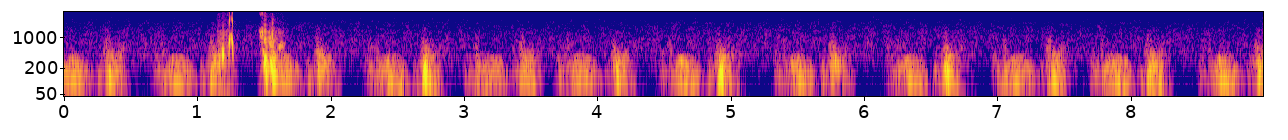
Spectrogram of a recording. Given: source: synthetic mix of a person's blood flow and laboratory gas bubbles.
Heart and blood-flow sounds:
Doppler ultrasound of blood flow; precordium
1.15-1.31 s: bubbles
1.46-1.67 s: bubbles
From the record:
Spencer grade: 1 (occasional bubble signal discernible with the cardiac motion signal, with majority of cardiac periods free of bubbles); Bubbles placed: anywhere in the cardiac cycle

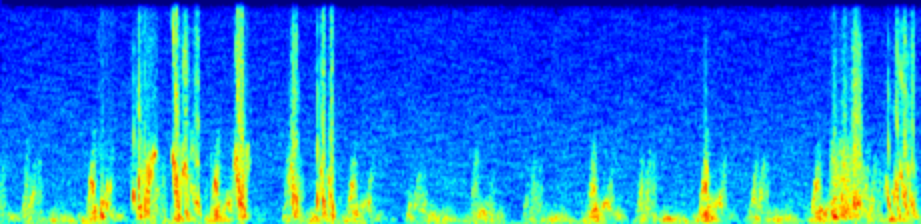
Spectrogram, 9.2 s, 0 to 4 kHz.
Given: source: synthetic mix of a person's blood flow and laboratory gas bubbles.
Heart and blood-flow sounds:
Doppler ultrasound of blood flow; precordium
0.97-1.13 s: bubbles
1.30-1.57 s: bubbles
1.69-2.01 s: bubbles
2.30-2.49 s: bubbles
2.86-3.00 s: bubbles
3.14-3.36 s: bubbles
8.27-8.68 s: bubbles
8.81-9.18 s: bubbles
From the record:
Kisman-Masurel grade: 223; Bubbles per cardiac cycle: several, 3 to 8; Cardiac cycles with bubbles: 10 to 50%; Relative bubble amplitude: loud (0.450 to 0.775); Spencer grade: 2 (many but less than half of the cardiac periods contain bubble signals, singularly or in groups); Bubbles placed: only in the low amplitude regions of the cardiac cycle

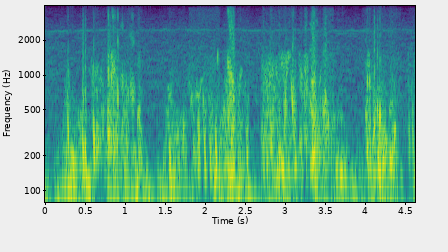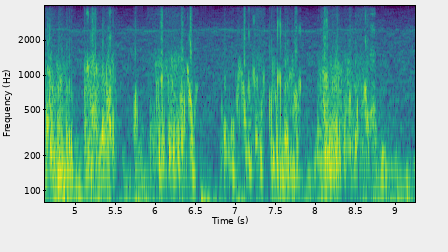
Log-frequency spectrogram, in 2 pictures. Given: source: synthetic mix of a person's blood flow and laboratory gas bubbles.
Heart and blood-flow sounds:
Doppler ultrasound of blood flow; precordium
0.26-1.25 s: bubbles
1.52-1.61 s: bubbles
1.64-2.56 s: bubbles
2.69-3.79 s: bubbles
3.97-4.45 s: bubbles
4.52-5.00 s: bubbles
5.12-5.53 s: bubbles
5.72-5.81 s: bubbles
5.91-6.54 s: bubbles
6.80-7.86 s: bubbles
8.03-8.79 s: bubbles
9.24-9.26 s: bubbles
From the record:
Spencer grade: 4 (maximum detectable bubble signal sounding continuously throughout systole and diastole of every cardiac period, and overriding the amplitude of the normal cardiac signals); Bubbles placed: anywhere in the cardiac cycle

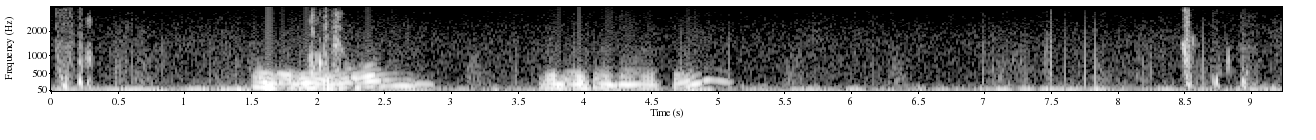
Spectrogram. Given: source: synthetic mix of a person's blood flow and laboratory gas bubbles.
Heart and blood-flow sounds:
Doppler ultrasound of blood flow; subclavian vein
0.04-0.33 s: bubbles
1.93-2.27 s: bubbles
8.46-8.59 s: bubbles
8.69-8.85 s: bubbles
8.91-9.07 s: bubbles
From the record:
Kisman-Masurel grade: 222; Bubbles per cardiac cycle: several, 3 to 8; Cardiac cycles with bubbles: 10 to 50%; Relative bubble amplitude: moderate (0.250 to 0.450); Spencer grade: 2 (many but less than half of the cardiac periods contain bubble signals, singularly or in groups); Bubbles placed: anywhere in the cardiac cycle

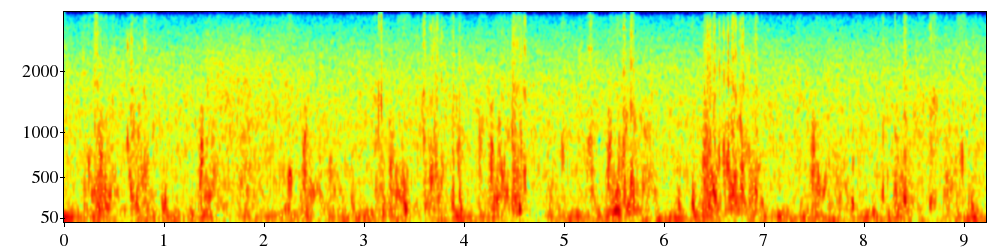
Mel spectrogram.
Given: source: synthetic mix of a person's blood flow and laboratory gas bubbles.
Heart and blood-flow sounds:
Doppler ultrasound of blood flow; precordium
0.18-0.56 s: bubbles
0.60-0.93 s: bubbles
0.95-1.06 s: bubbles
2.17-2.31 s: bubbles
2.54-2.59 s: bubbles
2.86-2.93 s: bubbles
3.07-3.23 s: bubbles
3.33-3.47 s: bubbles
3.56-4.01 s: bubbles
4.13-4.21 s: bubbles
4.27-4.64 s: bubbles
4.96-5.02 s: bubbles
5.21-5.33 s: bubbles
5.45-5.88 s: bubbles
6.09-6.19 s: bubbles
6.25-7.00 s: bubbles
7.49-7.56 s: bubbles
7.84-7.93 s: bubbles
8.09-8.26 s: bubbles
8.30-8.76 s: bubbles
8.91-9.12 s: bubbles
From the record:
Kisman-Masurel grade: 243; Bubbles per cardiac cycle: several, 3 to 8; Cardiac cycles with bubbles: 100%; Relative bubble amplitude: loud (0.450 to 0.775); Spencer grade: 3 (all of the cardiac periods contain showers or single bubble signals, but not dominating or overriding the cardiac motion signals); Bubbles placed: anywhere in the cardiac cycle

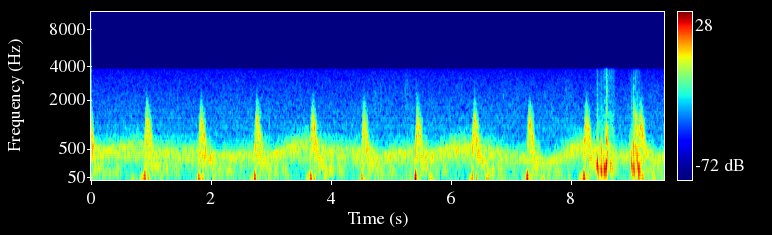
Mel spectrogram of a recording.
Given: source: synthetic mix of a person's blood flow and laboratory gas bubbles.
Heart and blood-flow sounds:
Doppler ultrasound of blood flow; subclavian vein
8.40-8.72 s: bubbles
8.96-9.19 s: bubbles
From the record:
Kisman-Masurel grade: 213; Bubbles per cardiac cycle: several, 3 to 8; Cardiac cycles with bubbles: 1 to 10%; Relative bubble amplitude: loud (0.450 to 0.775); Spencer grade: 1 (occasional bubble signal discernible with the cardiac motion signal, with majority of cardiac periods free of bubbles); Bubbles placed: anywhere in the cardiac cycle

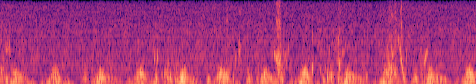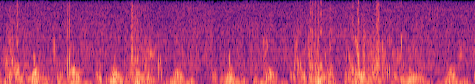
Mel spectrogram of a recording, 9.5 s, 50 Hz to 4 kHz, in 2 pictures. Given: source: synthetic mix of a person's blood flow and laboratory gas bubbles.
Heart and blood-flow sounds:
Doppler ultrasound of blood flow; precordium
0.00-0.12 s: bubbles
1.51-1.88 s: bubbles
2.05-2.13 s: bubbles
2.15-2.44 s: bubbles
2.71-2.90 s: bubbles
3.10-3.46 s: bubbles
3.62-3.69 s: bubbles
3.86-4.10 s: bubbles
4.18-4.30 s: bubbles
4.77-5.03 s: bubbles
5.07-5.18 s: bubbles
5.26-5.52 s: bubbles
5.88-6.41 s: bubbles
7.02-7.09 s: bubbles
7.38-7.46 s: bubbles
7.63-8.12 s: bubbles
8.17-9.00 s: bubbles
9.34-9.40 s: bubbles
9.46-9.52 s: bubbles
From the record:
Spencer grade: 3 (all of the cardiac periods contain showers or single bubble signals, but not dominating or overriding the cardiac motion signals); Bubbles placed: anywhere in the cardiac cycle

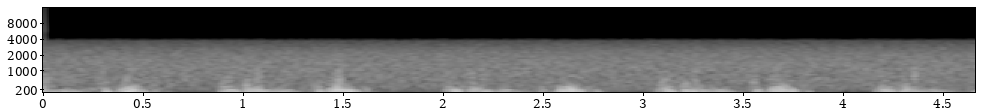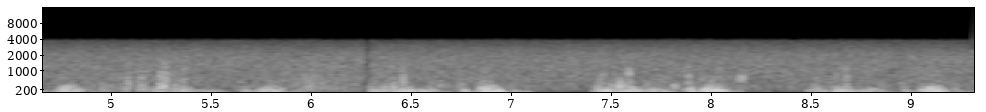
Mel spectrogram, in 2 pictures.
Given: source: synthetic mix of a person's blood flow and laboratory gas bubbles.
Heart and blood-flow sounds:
Doppler ultrasound of blood flow; precordium
8.12-8.20 s: bubbles
From the record:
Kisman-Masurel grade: 122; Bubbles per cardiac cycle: 1 to 2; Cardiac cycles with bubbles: 10 to 50%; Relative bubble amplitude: moderate (0.250 to 0.450); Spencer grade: 2 (many but less than half of the cardiac periods contain bubble signals, singularly or in groups); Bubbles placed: only in the low amplitude regions of the cardiac cycle

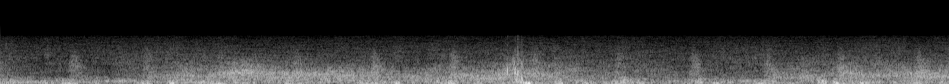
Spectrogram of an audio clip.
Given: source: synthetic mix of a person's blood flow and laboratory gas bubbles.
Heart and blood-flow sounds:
Doppler ultrasound of blood flow; subclavian vein
5.04-5.30 s: bubbles
From the record:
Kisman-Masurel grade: 113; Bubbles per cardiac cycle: 1 to 2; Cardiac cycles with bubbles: 1 to 10%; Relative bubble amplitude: loud (0.450 to 0.775); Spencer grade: 1 (occasional bubble signal discernible with the cardiac motion signal, with majority of cardiac periods free of bubbles); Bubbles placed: anywhere in the cardiac cycle

